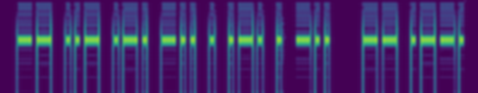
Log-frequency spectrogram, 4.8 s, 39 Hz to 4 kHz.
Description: Morse code, heard as a keyed tone, about 25 wpm, 550 Hz. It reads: MURDERED MP
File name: podcast / News headlines-1x-25x25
